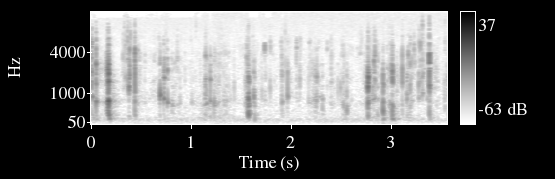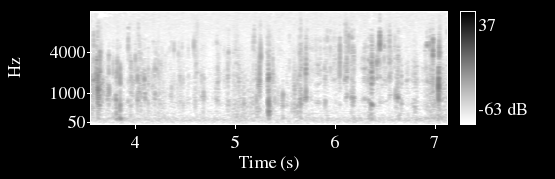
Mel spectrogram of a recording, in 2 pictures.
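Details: Dog eating food indoors in a small room: irregular crunching bites and chewing clicks, separate sharp cracks spaced every fraction of a second, quieter gaps in between.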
